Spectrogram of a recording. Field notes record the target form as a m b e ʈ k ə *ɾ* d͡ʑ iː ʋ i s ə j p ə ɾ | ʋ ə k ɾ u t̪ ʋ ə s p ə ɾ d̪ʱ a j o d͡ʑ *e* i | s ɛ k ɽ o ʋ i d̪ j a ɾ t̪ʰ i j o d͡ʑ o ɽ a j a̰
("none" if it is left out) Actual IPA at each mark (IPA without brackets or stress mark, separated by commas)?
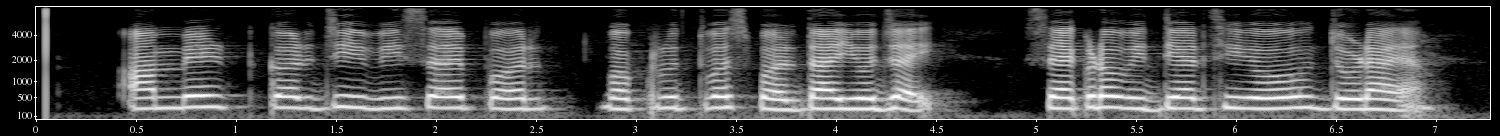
ɾ, a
